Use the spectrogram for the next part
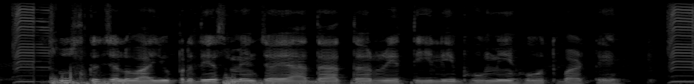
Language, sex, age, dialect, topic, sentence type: Bhojpuri, male, <18, Western, agriculture, statement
